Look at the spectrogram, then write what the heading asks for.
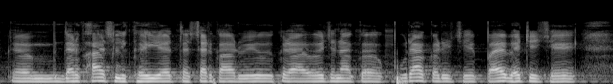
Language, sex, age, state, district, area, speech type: Maithili, male, 60+, Bihar, Darbhanga, rural, spontaneous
